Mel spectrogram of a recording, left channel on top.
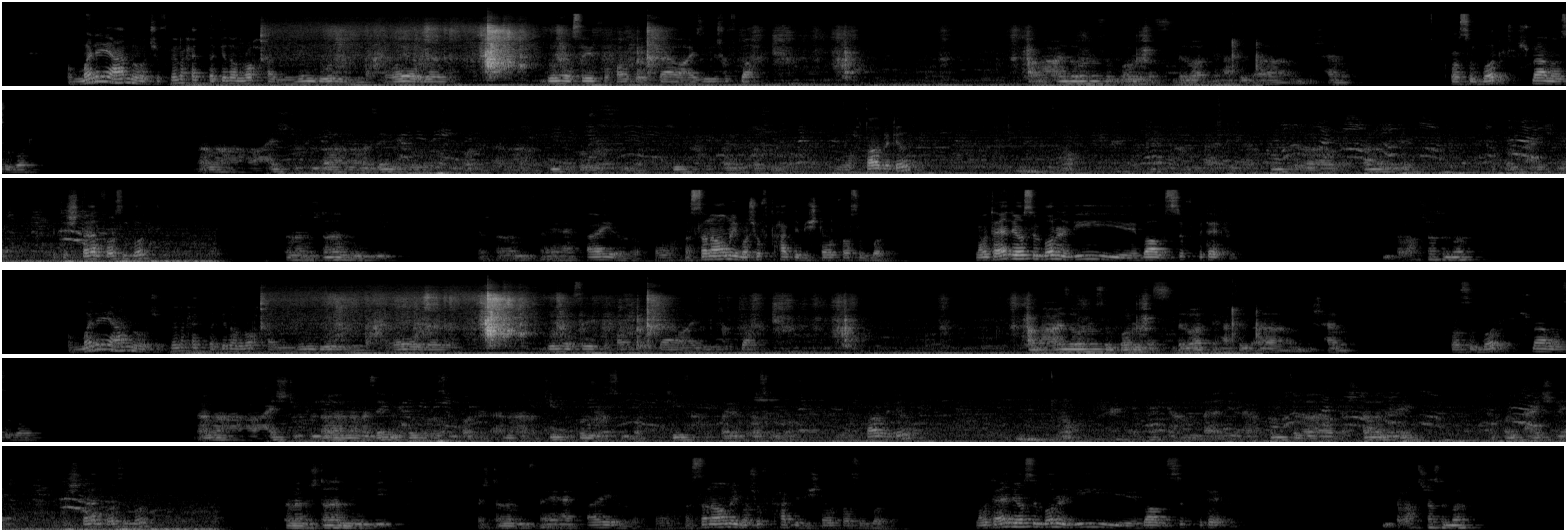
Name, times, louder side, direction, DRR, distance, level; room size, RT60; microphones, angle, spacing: voice 1, 0.7-4.5 5.4-7.6 14.5-15.9 24.0-24.8 31.9-32.8 37.1-40.1 41.0-43.6, left 6 dB, 55° left, 0.4 m, -42 dB
sound 1, 1.7-12.6, right 1 dB, 5° right, 0.4 m, -38 dB
voice 2, 10.2-13.5 17.6-24.0 25.8-29.8 30.5-31.4 34.1-35.2 36.0-37.0 45.1-45.9, right 2 dB, 80° right, 0.6 m, -46 dB
sound 2, 18.2-33.4, left 1 dB, 85° left, 0.8 m, -49 dB
3.3 x 2.2 x 2.5 m
head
